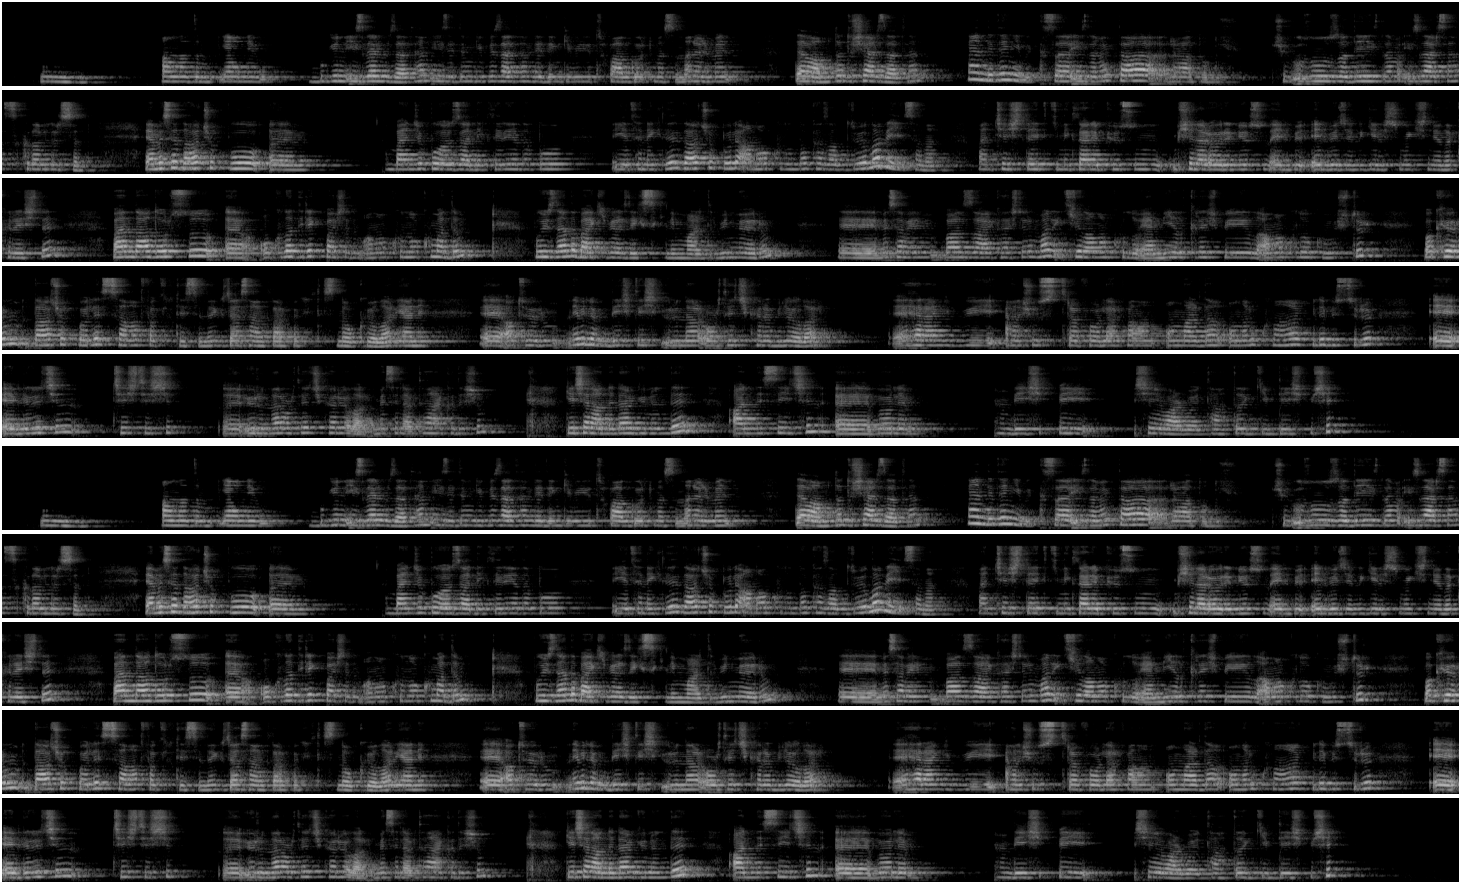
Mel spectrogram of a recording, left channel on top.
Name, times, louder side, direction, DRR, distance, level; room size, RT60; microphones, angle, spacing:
voice 1, 0.4-0.9 1.6-2.7 3.1-7.3 7.9-9.2 9.7-12.3 12.7-17.6 18.4-20.2 20.7-23.9 24.3-36.9 37.5-51.9 52.6-59.1 59.4-60.0 60.5-63.2 63.5-67.4 68.2-69.2 69.6-71.6, right 1 dB, 5° right, 4 dB, 0.9 m, -30 dB
9.9 x 6.4 x 7.0 m, 0.86 s
head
